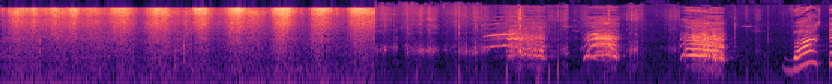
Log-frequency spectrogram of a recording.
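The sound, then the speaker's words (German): Quick, steady horse hoofbeats clatter for several seconds, then stop as the horse halts, followed by a series of loud, shrill horse whinnies in short bursts, rising and falling in pitch. “Ich glaube, das Ross hat Angst. Schau, es bleibt stehen.”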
